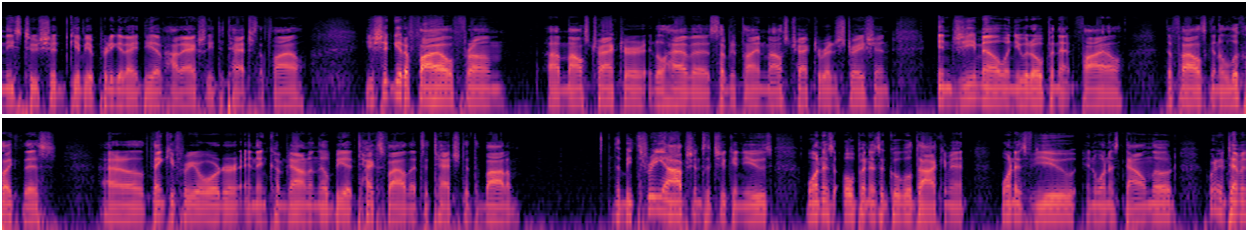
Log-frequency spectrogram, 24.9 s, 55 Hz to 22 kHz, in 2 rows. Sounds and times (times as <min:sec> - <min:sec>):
Speech: 0:00.0 - 0:03.0, 0:03.6 - 0:17.6, 0:18.4 - 0:24.8.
